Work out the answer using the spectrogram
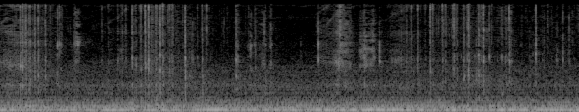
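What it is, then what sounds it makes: Bar of soap being shaved with a blade. A metal craft knife blade scrapes and shaves a solid, palm-sized purple bar of soap held in one hand, sending curls of soap falling away. Quick, bright scraping strokes repeat steadily over a low, constant hum.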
